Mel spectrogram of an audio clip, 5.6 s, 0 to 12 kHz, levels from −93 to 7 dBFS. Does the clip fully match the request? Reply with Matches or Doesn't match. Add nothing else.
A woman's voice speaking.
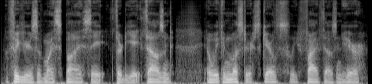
Doesn't match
